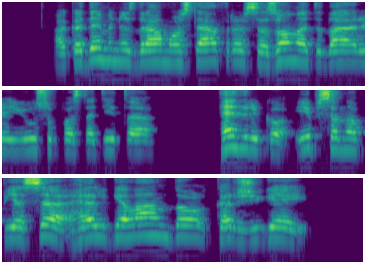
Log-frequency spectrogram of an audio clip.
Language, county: Lithuanian, Kaunas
